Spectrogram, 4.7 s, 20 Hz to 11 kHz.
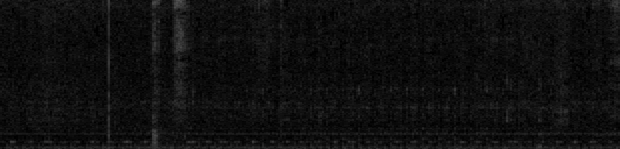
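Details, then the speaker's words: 220 V induction motor on open-loop drive with no feedback, powered from SLA batteries, pot turned up: rough hum and whine with faint stepping pulses instead of a smooth run; six-step commutation stepping. "and as I move the pot it steps faster and faster it runs very rough this is no feedback on it now if you can hear that"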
